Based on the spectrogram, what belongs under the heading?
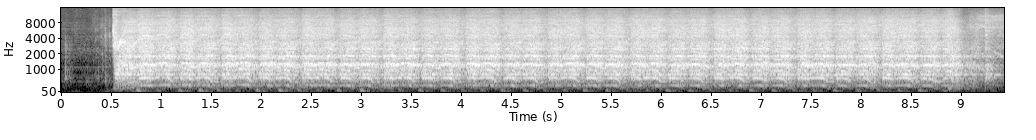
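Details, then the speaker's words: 2013 Mitsubishi Fuso FG diesel cranking: steady starter at about two and a half beats per second, no firing; rail pressure only 145 PSI versus 5,000 needed, owner suspects the rail relief valve is stuck open. "So we saw 145 PSI there, but that's nowhere near the 5,000 that it's looking for."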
